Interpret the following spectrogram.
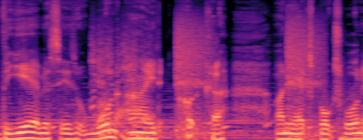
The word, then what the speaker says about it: Kutkh: I believe it's pronounced Kutkh. It's spelled K-U-T-K-H.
